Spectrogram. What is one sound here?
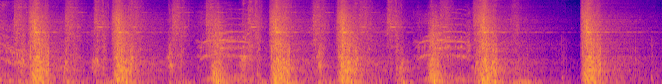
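Sword blows strike a creature with sharp metallic hits.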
